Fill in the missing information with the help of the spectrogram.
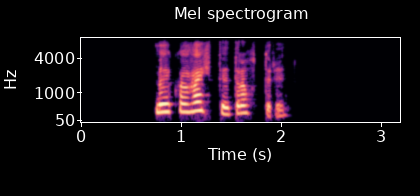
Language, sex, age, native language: Icelandic, female, 50-59, Icelandic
